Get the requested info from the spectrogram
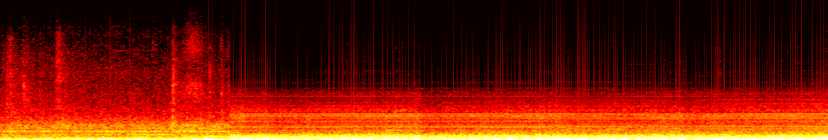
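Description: Jet airliner in flight heard from inside the cabin: a steady low rumble of engine and airflow noise with several steady hums, starting abruptly about two seconds in. Before that, cabin noise with faint voices.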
